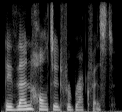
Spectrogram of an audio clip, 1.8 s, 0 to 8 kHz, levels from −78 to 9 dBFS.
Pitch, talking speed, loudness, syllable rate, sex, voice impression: 205 Hz, 165 wpm, -18 LUFS, 4.4 syllables/s, female, feminine, slightly young, bright, clear, fluent, intellectual, friendly, slightly elegant, slightly strict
